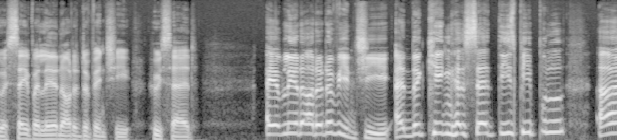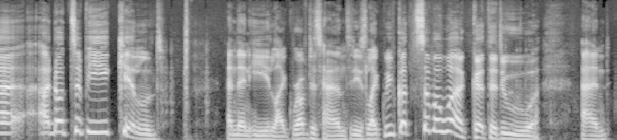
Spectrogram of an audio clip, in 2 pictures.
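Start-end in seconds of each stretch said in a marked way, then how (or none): 2.7-7.8 put-on high, hammy Italian accent. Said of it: "my Italian accent". 10.0-11.6 lightly voiced Italian accent; slow scheming Italian accent. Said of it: "my Italian accent".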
